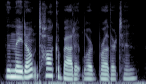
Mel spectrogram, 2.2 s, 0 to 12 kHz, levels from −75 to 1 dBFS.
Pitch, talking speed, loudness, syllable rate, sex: 175 Hz, 220 wpm, -16 LUFS, 5.7 syllables/s, female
